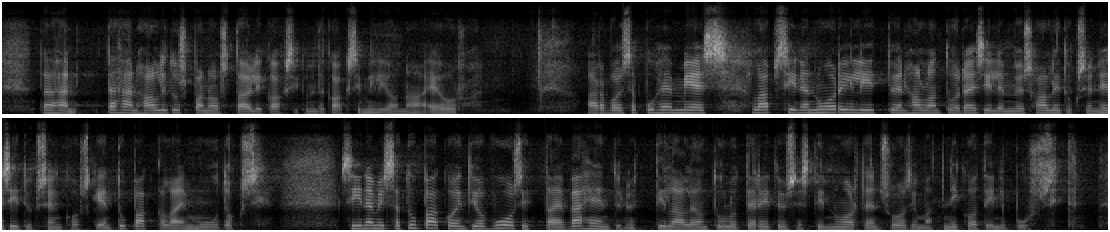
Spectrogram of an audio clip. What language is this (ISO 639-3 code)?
fin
